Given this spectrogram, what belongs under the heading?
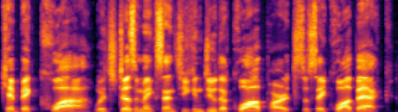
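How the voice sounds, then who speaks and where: Male comic podcast co-host, mid-pitched, rambling banter, dry close mic. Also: moderate pace, bright, forceful tone, no room sound. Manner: joking, rambling with fillers. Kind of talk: casual comedic podcast chat.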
